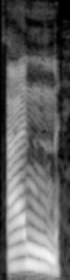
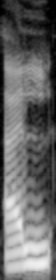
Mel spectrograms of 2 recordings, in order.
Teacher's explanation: The tip of the tongue part of the lisan the tip of the tongue ma'a lifati ath-thanaya al-ulya touching the gum behind the two front incisors an an just like al but the point of articulation of noon goes you know a bit backward or we say lower. We say al as in lam al then you say an you see it's went a bit back al lam an So, an al You can see the difference.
